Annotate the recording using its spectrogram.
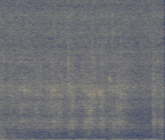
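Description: Hot oil sizzling steadily around strands of besan-and-maize-flour sev deep-frying in an iron kadhai.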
